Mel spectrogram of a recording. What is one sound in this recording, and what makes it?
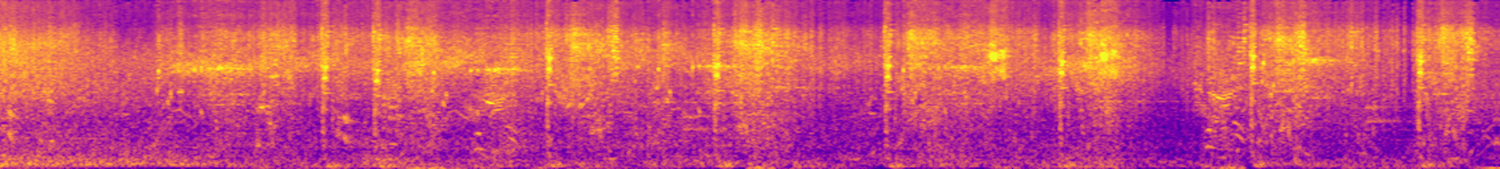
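Weapons clash and strike in quick bursts.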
